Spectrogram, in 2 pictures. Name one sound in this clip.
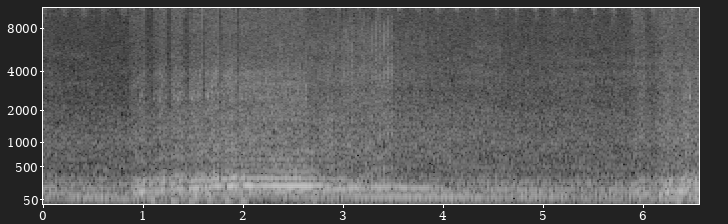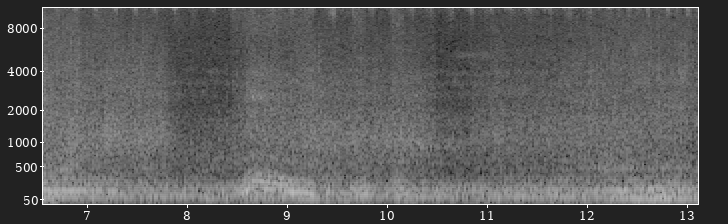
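A sports car engine revs high and drops in pitch as the car drifts.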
